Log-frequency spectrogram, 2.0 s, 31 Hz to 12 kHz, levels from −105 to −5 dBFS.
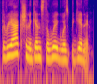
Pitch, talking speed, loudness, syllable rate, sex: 200 Hz, 215 wpm, -18 LUFS, 6.3 syllables/s, female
